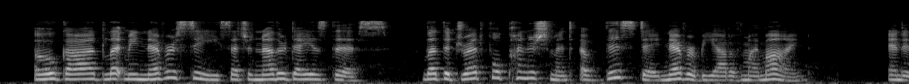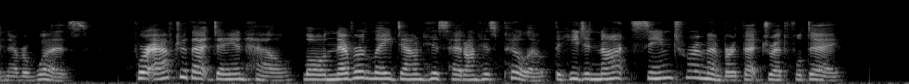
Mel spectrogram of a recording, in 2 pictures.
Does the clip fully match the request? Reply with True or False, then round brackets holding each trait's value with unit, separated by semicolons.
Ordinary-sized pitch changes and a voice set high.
True (3.7 semitones; 235 Hz)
